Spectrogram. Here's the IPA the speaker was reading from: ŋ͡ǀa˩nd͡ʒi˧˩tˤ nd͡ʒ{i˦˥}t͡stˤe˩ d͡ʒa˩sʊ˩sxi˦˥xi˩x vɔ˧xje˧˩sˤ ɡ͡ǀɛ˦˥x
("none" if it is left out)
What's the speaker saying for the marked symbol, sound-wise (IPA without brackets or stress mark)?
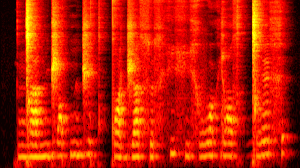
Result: ɪ˦˥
